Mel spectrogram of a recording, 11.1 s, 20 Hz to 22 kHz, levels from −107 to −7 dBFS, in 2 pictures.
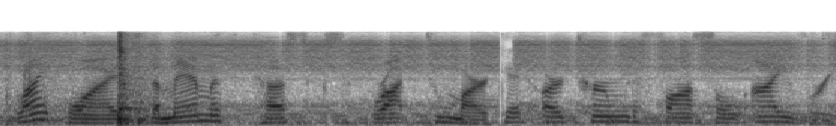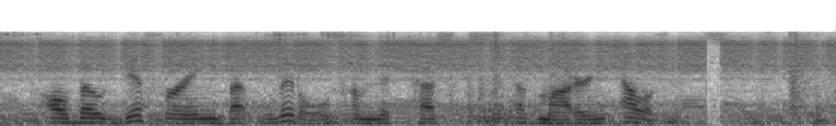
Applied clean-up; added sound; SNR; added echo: none; Guitar + Keys jangling; 3 dB; none.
